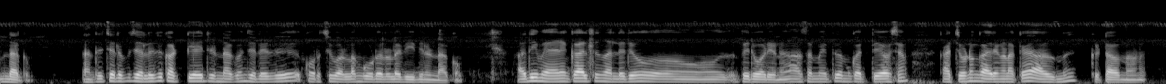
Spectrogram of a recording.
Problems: background sounds at intervals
